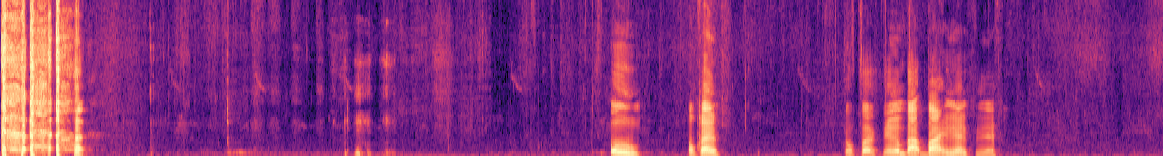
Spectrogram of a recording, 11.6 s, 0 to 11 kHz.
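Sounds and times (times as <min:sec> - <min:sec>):
harsh coughs: 0:00.0 - 0:01.0, 0:03.4 - 0:04.0
speech: 0:00.7 - 0:01.0, 0:06.1 - 0:07.3, 0:08.4 - 0:10.1
faint soft clicks and rustles: 0:01.1 - 0:08.5, 0:10.0 - 0:11.6.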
